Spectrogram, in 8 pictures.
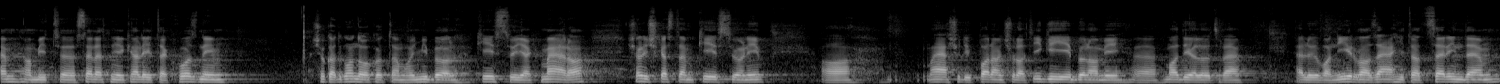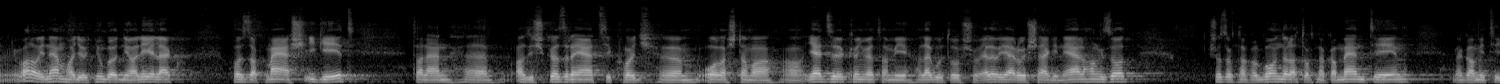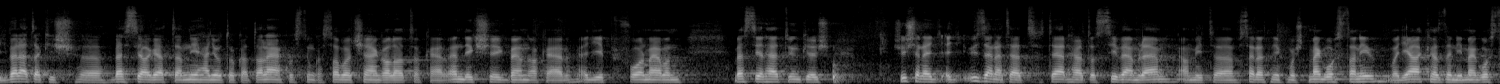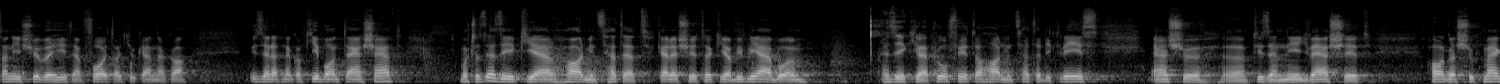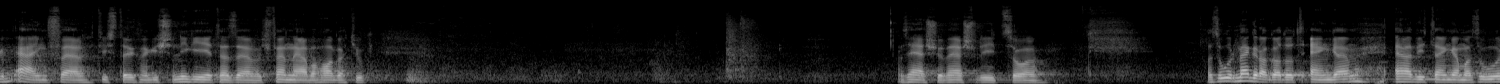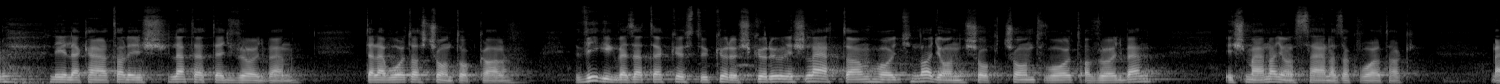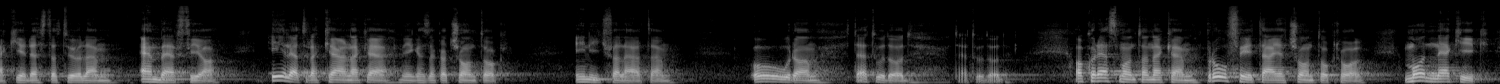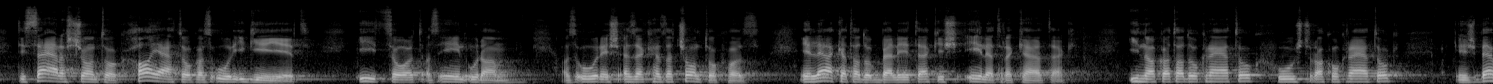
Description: Székesfehérvári Baptista Gyülekezet Igehirdetések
